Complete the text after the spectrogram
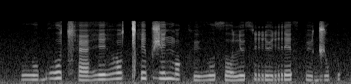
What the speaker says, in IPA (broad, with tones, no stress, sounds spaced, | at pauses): ɦ u˨ bʱ o˦ t͡sʰ æ˨ ɦ e˧ ɦ ɔ˦ ǀʰ e˦ p ʒ e˦ ŋ ɔ˧ kʰ y˨ ɦ u˦ θ o˧ l y˦ θ r y˧ r e˦ θ p y˧ d͡ʒ u˦ p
